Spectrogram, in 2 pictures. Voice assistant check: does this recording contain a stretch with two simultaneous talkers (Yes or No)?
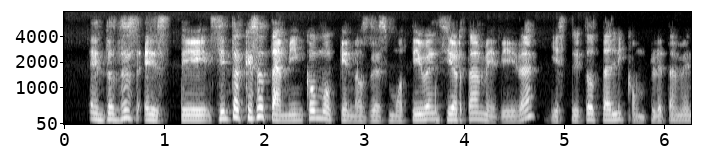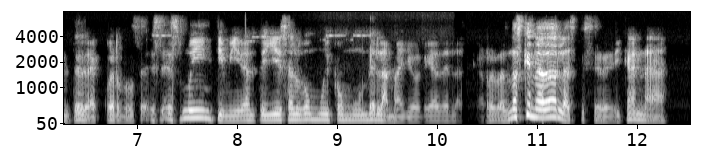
No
